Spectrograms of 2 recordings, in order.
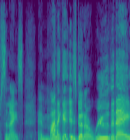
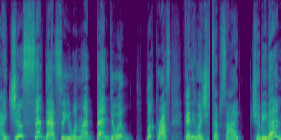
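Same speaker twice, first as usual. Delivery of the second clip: mad, worked-up, angry, high-pitched outburst; 7 semitones higher than usual. Retelling a TV scene where Joey argues with Ross: imitating mad Joey. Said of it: "Joey's mad".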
